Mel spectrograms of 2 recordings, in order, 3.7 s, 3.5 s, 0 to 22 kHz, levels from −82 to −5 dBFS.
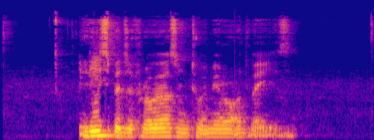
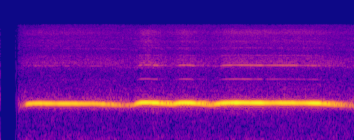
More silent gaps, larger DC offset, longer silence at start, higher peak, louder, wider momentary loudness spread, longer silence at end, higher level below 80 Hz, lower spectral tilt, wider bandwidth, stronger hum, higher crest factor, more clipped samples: neither; neither; first, 0.8 s vs 0.25 s; first, 0 dBFS vs -4 dBFS; about the same, -15 LUFS vs -13 LUFS; first, 23 LU vs 9 LU; first, 0.8 s vs 0 s; first, -48 dBFS vs -66 dBFS; first, -6 dB/octave vs 1 dB/octave; first, 16 kHz vs 11 kHz; neither; first, 16 dB vs 10 dB; neither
